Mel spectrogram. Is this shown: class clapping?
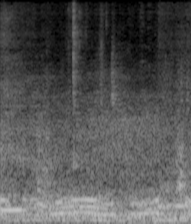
no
